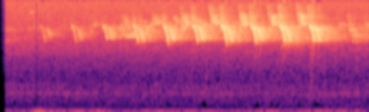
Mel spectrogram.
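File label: Ovenbird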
